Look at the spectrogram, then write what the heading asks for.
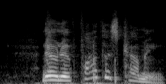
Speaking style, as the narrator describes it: cried the two young Cratchits

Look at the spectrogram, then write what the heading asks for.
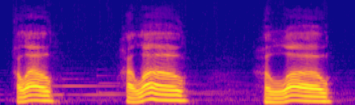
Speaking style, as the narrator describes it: shouted out several times

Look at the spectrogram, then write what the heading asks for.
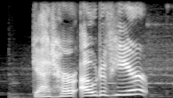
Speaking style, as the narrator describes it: the queen shouted at the top of her voice

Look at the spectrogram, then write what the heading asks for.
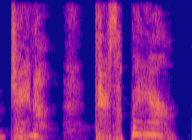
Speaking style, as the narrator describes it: She whispered

